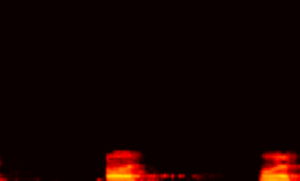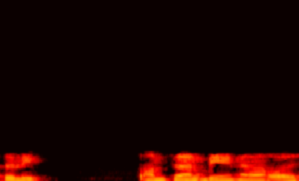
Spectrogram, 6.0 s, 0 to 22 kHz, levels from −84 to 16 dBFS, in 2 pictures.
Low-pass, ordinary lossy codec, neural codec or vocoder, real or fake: 3.6 kHz; MP3, 16 kbps; codec, 16 kHz, 2 kbps, X-Codec, HuBERT features, trained on balanced general audio; fake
